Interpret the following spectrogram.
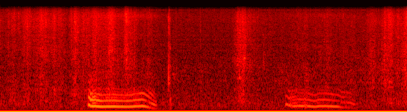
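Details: Exotic Shorthair cat asleep on a futon, snoring indoors: two drawn-out, low, droning tonal snores with rich harmonics, each lasting about a second and sliding down at the end, roughly three seconds apart.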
